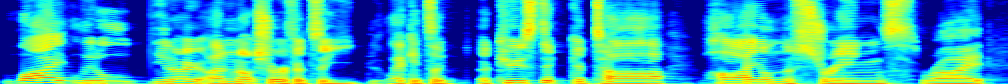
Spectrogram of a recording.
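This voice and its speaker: Young australian man, podcast host, casual monologue, playful opinions, slightly high voice, smooth and resonant. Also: fairly even intonation, measured pace. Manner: chatty, playfully opinionated, jokey.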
